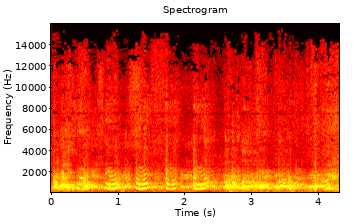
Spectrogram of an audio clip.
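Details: Group of sea lions on the Port of Newport dock, Yaquina Bay, Oregon, September 20, 2015, giving rapid, throaty, arching barks roughly twice a second, several voices overlapping continuously.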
